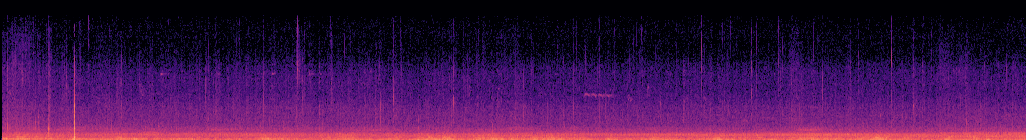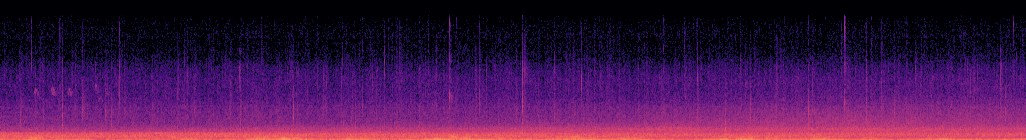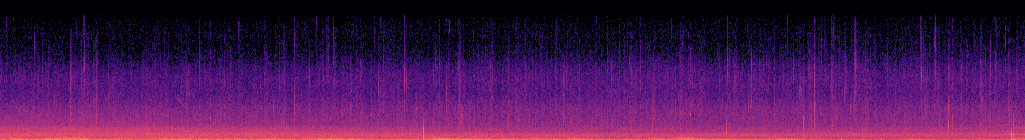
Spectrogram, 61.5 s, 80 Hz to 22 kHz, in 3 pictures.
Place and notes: Warwick St, Newcastle upon Tyne, UK - City Stadium, Heaton/Shieldfield
Walking Festival of Sound
13 October 2019
Rain and sound of aeroplane overhead
North East England, England, United Kingdom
